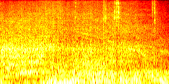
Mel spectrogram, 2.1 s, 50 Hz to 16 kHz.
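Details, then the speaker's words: 2010 Nissan Frontier with over 240k miles at start and idle, no check engine light, RPM previously fluctuated when the crankshaft sensor was out: catches and settles into an even, steady idle with no stumble or hunting. "Well, first I started the truck up and everything seems to be pretty smooth."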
